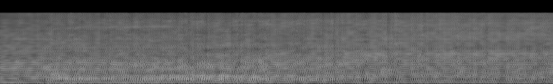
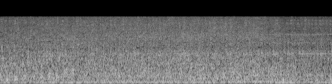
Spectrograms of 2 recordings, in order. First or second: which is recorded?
second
